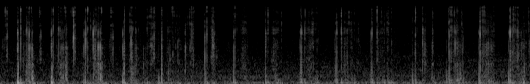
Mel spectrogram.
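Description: Long fingernails rapidly scratch and tap across the faces and edges of a pink, textured solid soap bar held at a tilt. The result is a dense, irregular stream of dry, crunchy scraping with sharp, bright clicks and very little ring after each stroke.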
